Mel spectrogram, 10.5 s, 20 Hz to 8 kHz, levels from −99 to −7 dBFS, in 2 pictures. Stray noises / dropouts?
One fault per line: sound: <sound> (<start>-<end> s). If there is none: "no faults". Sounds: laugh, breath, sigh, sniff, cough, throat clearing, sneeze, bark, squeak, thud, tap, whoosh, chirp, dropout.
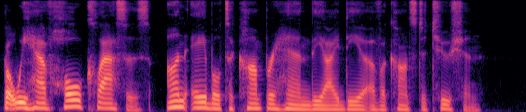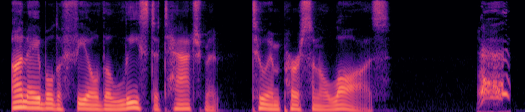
sound: bark (10.0-10.4 s)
